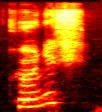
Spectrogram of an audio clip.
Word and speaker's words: König: König, richtig, Igel, dich. 자, 얘만 다르죠. 나머지는 전부 ich 발음입니다. 1번과 2번은 지난 시간에 말씀드린 대로 단어 맨 끝에 이 개가 오면 이크 발음이 아니고 ich 발음이 난다라고 말씀드렸어요.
